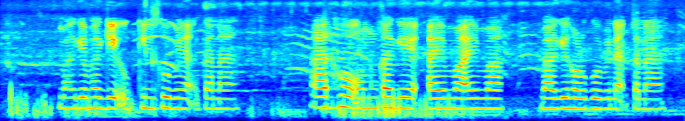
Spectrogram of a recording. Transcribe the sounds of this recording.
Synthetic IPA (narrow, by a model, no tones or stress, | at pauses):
bʱaɡɛbʱaɡɛʔukilkɔbɛnaʔkana | aɾɦɔɔnkaɡɛajmaːjmabʱaɡɛɦɔɽkɔbɛna̰ʔkana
